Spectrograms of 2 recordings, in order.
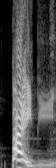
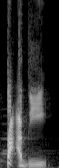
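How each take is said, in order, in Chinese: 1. 第一个音节念 dai。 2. 第一个音节念 da。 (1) "那个大是多音字，又念戴，他让我以后管他叫戴迪" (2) "他根本就不叫大迪"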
